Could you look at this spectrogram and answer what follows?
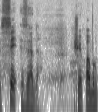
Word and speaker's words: CZ: C c'est Z. C'est pas Zeg. C'est pas un Zeg, c'est un CZ.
